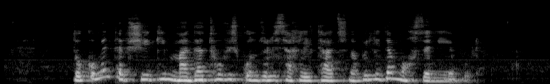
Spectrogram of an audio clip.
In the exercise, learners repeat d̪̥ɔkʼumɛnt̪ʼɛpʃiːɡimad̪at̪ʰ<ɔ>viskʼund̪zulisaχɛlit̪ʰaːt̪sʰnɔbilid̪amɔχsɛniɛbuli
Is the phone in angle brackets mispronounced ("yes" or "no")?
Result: no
